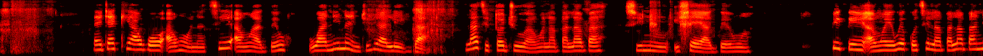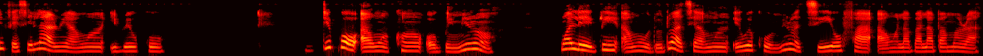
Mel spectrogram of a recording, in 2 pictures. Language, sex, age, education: Yoruba, female, 46-60, tertiary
